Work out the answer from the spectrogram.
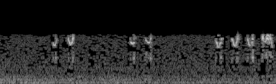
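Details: Tawny owl chick cheeping while hatching at a camera-watched nest: faint, high squeaks in pairs and small groups, growing denser toward the end, against a quiet hum.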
